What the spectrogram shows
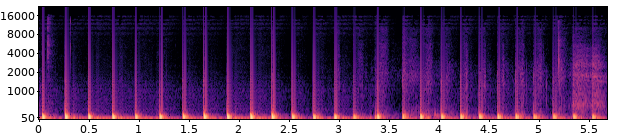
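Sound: knocking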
